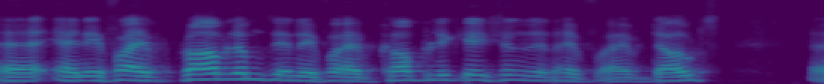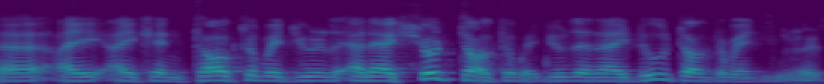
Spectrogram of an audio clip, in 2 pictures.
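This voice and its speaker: Very fast male speech at a fairly high pitch with ordinary pitch variation. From Pakistan. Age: 70s. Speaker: senior neurosurgeon. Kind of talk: webinar interview. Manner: halting, many fillers.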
